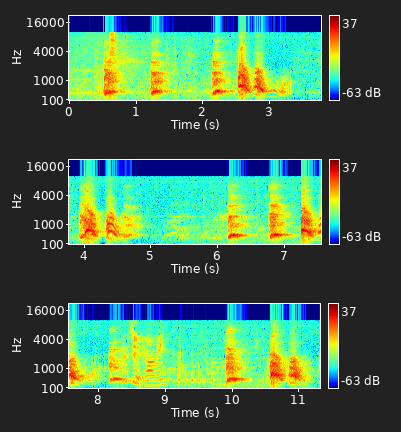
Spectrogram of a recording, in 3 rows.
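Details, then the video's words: Shih Tzu named Tommy, a 13-pound household dog, keeps barking at the computer; quick high yaps in clusters of two or three with rising whiny edges, a person's voice speaking between them. "Tommy the shih tzu barking at the computer"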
